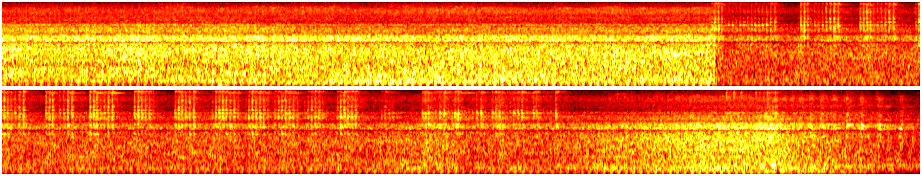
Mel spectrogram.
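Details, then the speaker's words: Murray mower with Briggs & Stratton engine: steady, even pulsing run without misses or knocks; running like a champ apart from a slight handle vibration of unknown source, though the carburetor is later found faulty. "Anyway, it's running like a champ. I got a handle vibration. I don't know where."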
